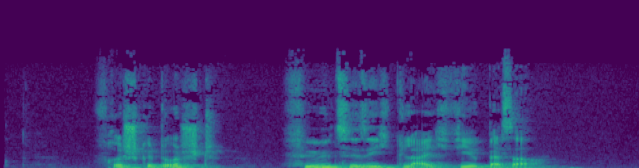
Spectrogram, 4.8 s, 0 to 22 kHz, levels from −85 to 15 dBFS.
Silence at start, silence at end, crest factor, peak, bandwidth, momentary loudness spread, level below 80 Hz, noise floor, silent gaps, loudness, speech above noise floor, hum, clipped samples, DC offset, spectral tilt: 0.75 s; 0.5 s; 16 dB; -2 dBFS; 14.5 kHz; 12 LU; -48 dBFS; -58 dBFS; none; -17 LUFS; 43 dB; none; under 0.1%; under 0.1%; -5.5 dB/octave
